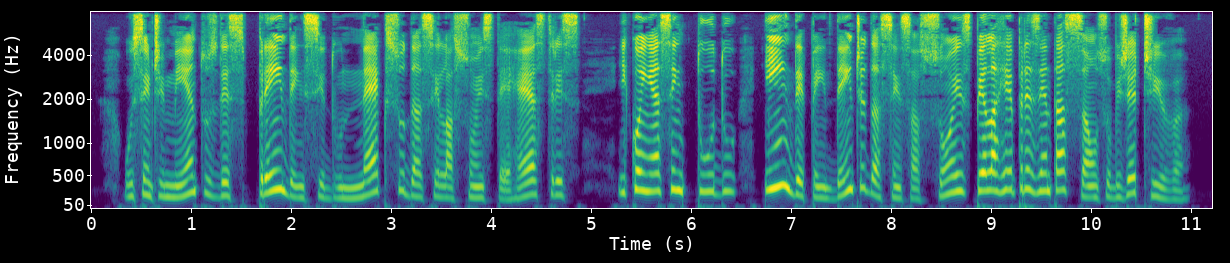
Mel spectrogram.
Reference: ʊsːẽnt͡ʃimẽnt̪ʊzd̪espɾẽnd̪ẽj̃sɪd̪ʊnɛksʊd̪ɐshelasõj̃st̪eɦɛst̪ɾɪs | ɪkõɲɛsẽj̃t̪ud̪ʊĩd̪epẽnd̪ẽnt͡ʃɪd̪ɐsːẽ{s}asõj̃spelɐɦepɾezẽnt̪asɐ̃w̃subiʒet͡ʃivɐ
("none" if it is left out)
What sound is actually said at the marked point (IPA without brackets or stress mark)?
s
